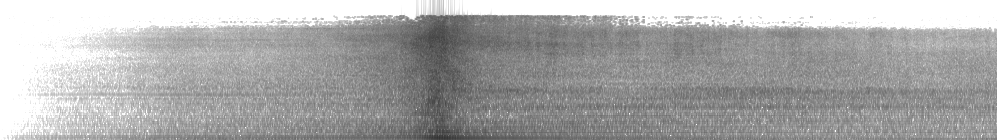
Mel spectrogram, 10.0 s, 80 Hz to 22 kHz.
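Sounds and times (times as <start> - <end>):
bike passing by fast and close: 1.8 - 8.8.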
